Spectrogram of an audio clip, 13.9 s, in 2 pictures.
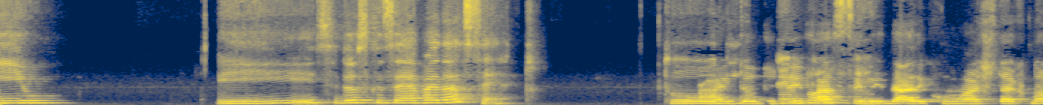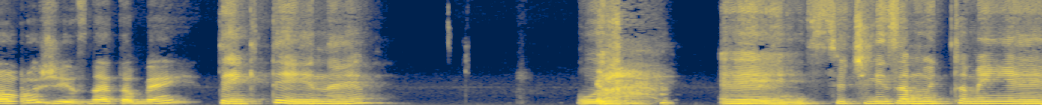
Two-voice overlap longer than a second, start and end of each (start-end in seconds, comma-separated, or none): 4.7-6.2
